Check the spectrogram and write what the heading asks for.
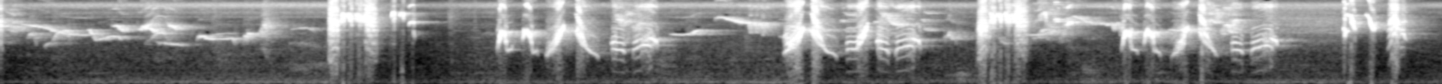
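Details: Oriental magpie-robin calling a rival to fight, singing full-throated with tail spread: loud harsh bursts alternating with quick falling whistles and chirp phrases, separated by short gaps, over a faint steady high hiss.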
